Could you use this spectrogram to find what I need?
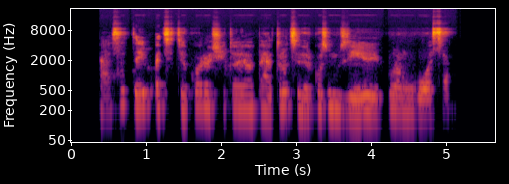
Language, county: Lithuanian, Kaunas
